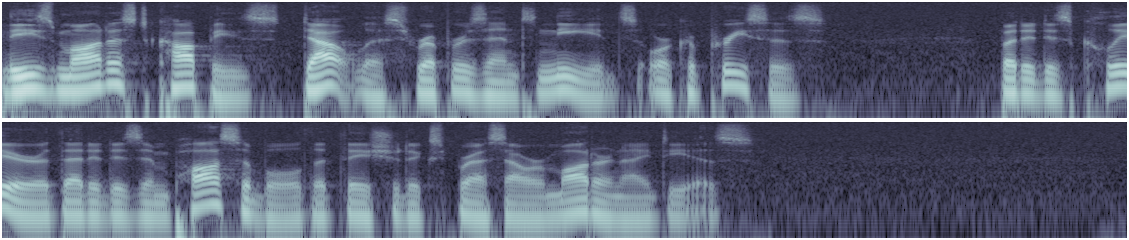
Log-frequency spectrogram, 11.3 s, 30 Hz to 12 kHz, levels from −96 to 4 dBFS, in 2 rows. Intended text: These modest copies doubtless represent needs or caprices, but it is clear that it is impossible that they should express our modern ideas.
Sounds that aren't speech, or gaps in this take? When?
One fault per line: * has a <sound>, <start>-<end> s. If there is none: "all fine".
all fine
